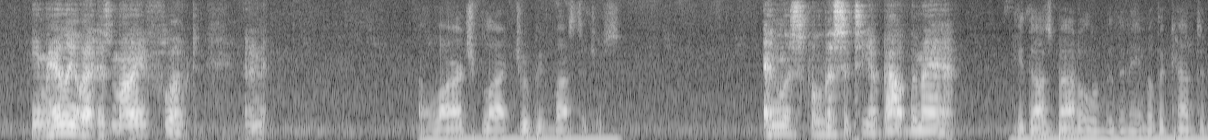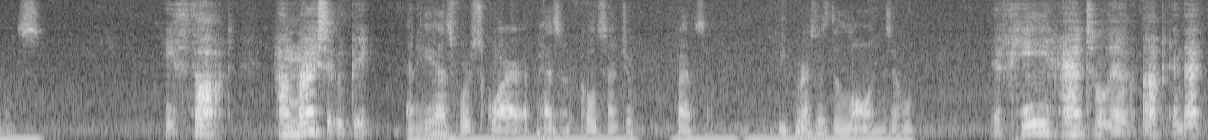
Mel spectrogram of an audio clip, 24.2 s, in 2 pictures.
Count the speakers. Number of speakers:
2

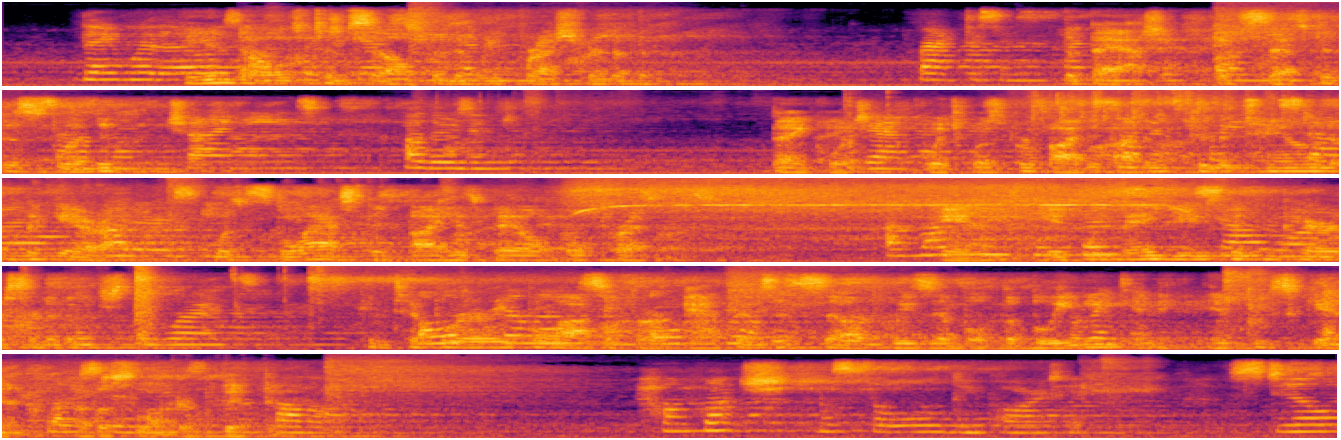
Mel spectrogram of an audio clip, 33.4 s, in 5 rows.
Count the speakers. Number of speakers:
2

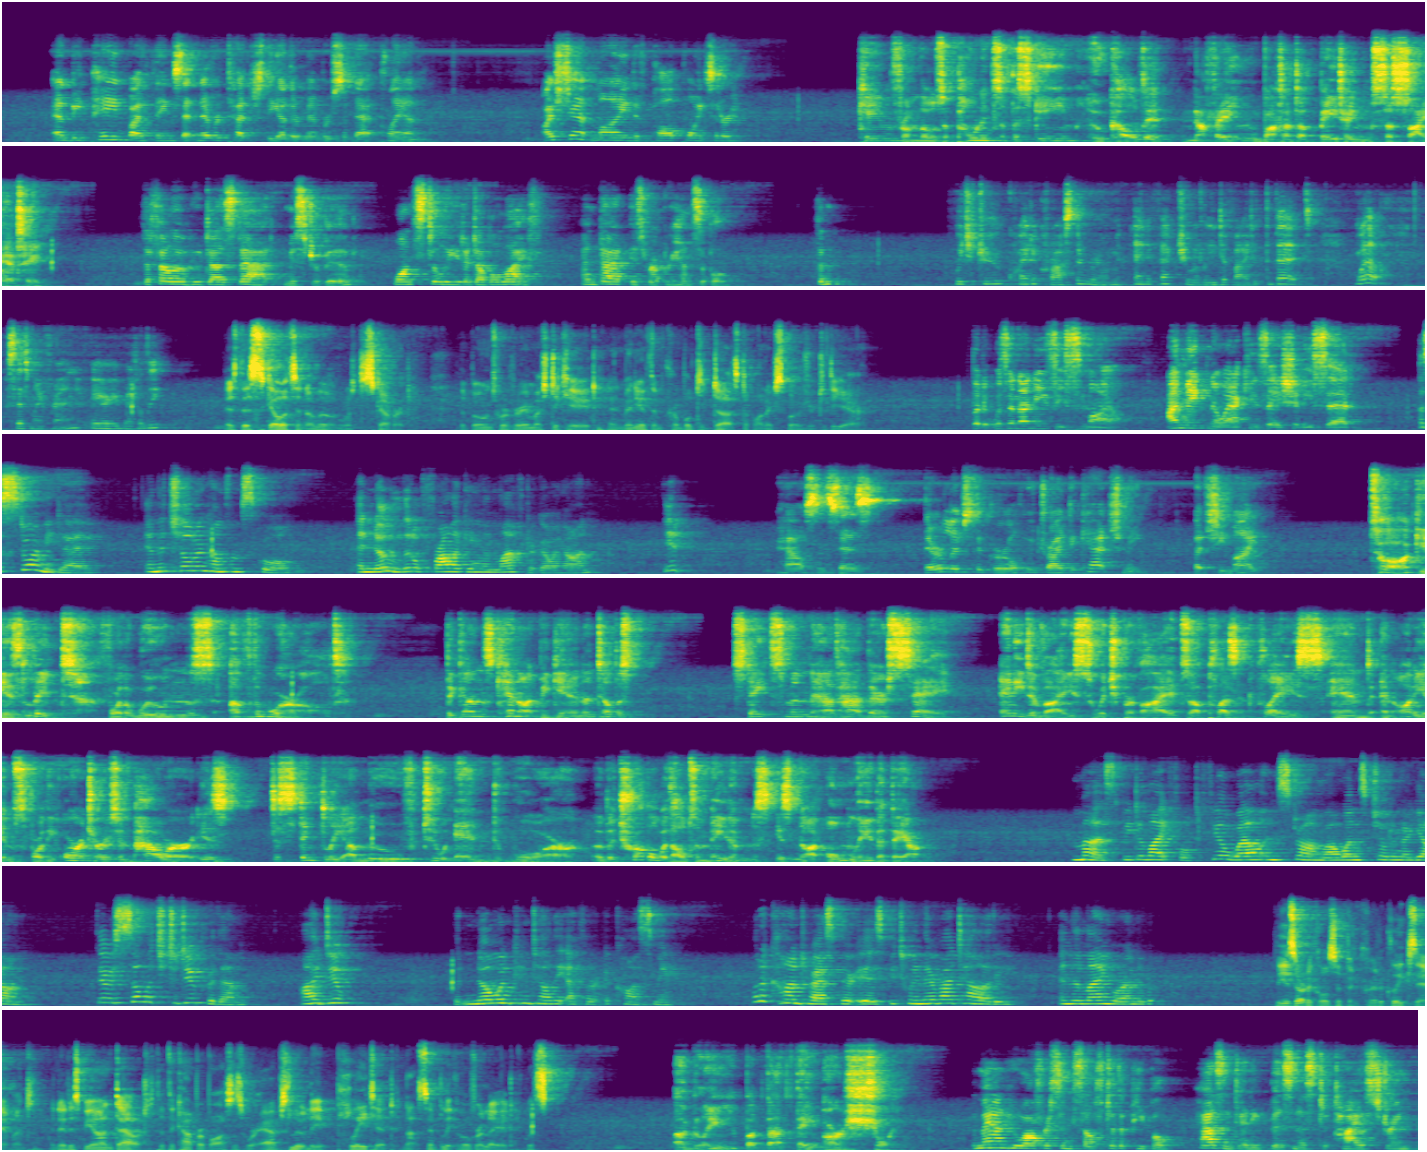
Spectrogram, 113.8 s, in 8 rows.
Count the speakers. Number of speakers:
7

